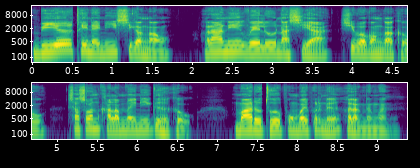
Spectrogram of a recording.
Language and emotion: Bodo, neutral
